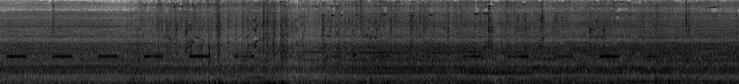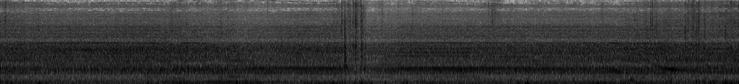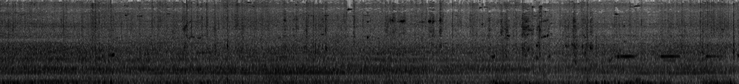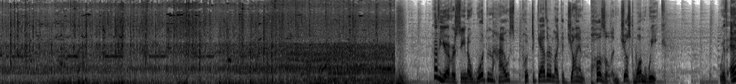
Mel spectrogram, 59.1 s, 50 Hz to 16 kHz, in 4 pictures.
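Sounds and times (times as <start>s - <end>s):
diesel engine running: 0.0s - 57.6s
reversing alarm beeping: 0.1s - 14.5s, 39.2s - 50.6s.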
